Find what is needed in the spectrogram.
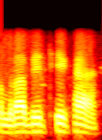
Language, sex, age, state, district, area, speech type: Hindi, male, 45-60, Bihar, Madhepura, rural, conversation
